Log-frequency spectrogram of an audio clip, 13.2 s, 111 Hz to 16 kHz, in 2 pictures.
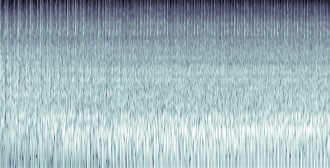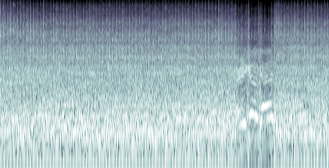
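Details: Cub Cadet 108 small engine, after fuel turned on during no-start troubleshooting with spark tester: steady, fast single-cylinder chatter at an even pace, no miss or stumble, running properly.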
